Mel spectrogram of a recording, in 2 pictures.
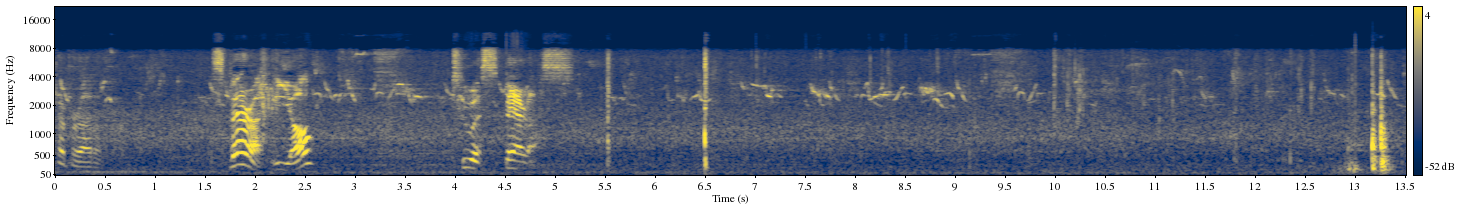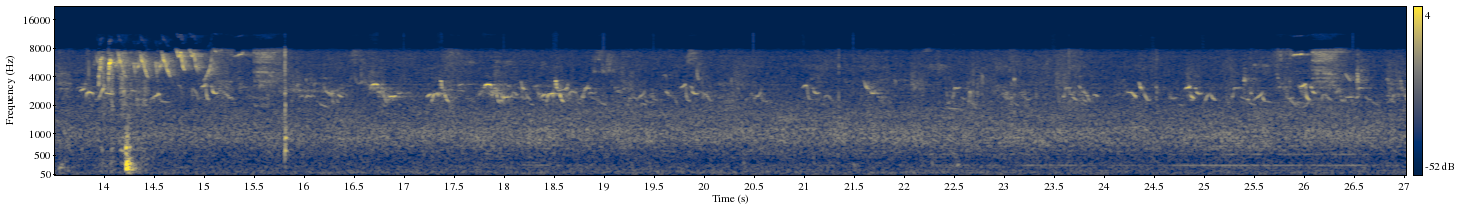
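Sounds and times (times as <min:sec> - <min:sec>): birds chirping: 0:00.0 - 0:27.0
dull thumps: 0:12.8 - 0:14.5.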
